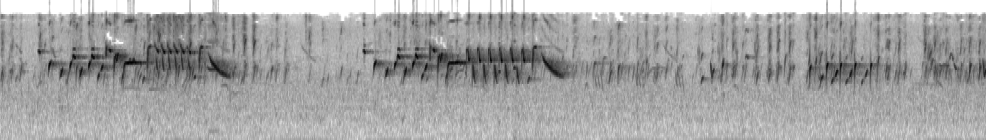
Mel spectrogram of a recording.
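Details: Goldfinch song, used to stimulate other birds to sing. It has bright tinkling phrases of rapid rising-and-falling trills about two seconds long, repeated three times with pauses between and scattered soft chirps, over faint hum.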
